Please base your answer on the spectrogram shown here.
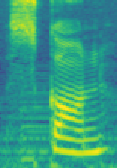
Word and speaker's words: scone: could be derived from scone which rhymes with gone a gaelic term for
